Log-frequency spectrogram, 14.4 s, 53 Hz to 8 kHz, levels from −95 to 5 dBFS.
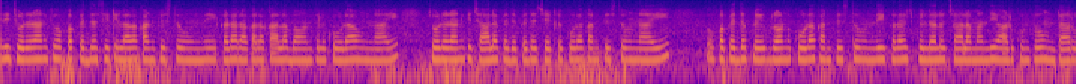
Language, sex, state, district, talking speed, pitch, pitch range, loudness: Telugu, female, Telangana, Karimnagar, 135 wpm, 230 Hz, 220-235 Hz, -33 LUFS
